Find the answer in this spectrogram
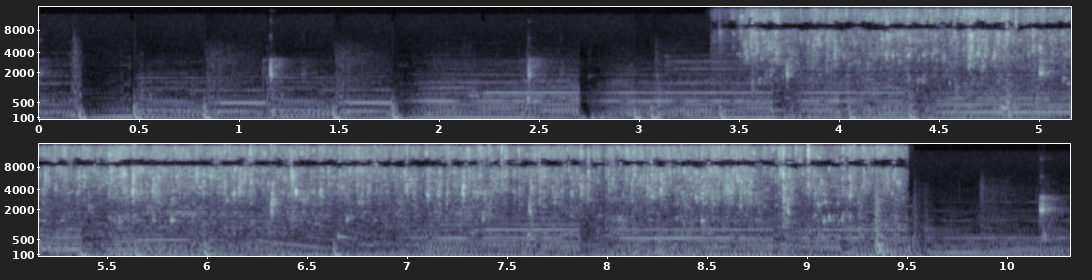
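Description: Kitchen tap running into a stainless steel sink as gutted sardines are rinsed under the stream; the water comes on about three seconds in and shuts off shortly before the end. Background music plays throughout.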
